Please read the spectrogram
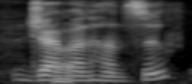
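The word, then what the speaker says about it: Djimon Hounsou: Digimon Hunsu.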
